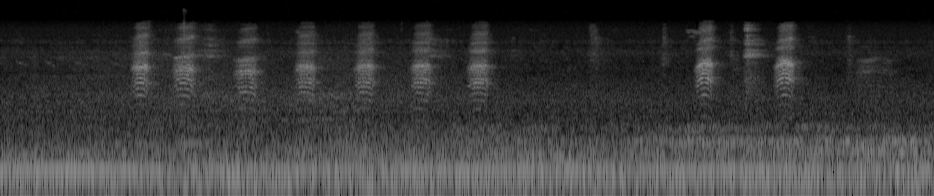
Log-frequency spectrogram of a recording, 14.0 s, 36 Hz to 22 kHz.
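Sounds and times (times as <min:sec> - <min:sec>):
low background hum: 0:00.0 - 0:14.0
crow cawing: 0:02.0 - 0:07.4, 0:10.4 - 0:10.8, 0:11.6 - 0:12.0.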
